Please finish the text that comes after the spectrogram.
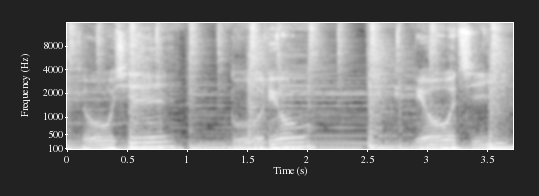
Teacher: Think of it as ㅣ plus ㅗ. Pronounce it as one syllable.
